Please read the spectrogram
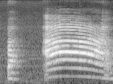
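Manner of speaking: ba, then a long loud ah, vowel drawn out; stretched vowel. Shown as a demonstration. Teacher modelling a stretched vowel for her child, drawn out. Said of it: "emphasize those vowels".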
